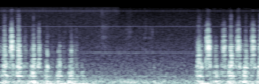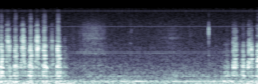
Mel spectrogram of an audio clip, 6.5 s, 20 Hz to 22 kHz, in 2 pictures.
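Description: A coin held in the fingers scrapes the latex scratch-off panels of a flat cardstock $5 Ontario Lottery OLG Very Merry Multiplier instant scratch ticket (#2465), while the other hand holds the ticket down. Quick, gritty scraping strokes come in three bursts, at the start, in the middle and at the end, with quiet pauses between them.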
